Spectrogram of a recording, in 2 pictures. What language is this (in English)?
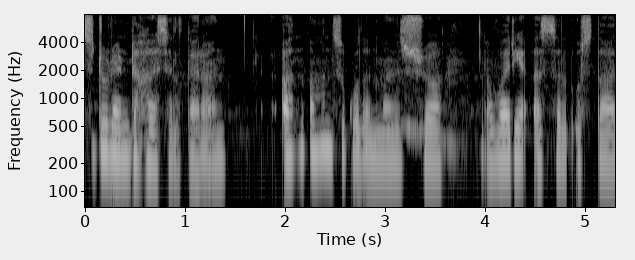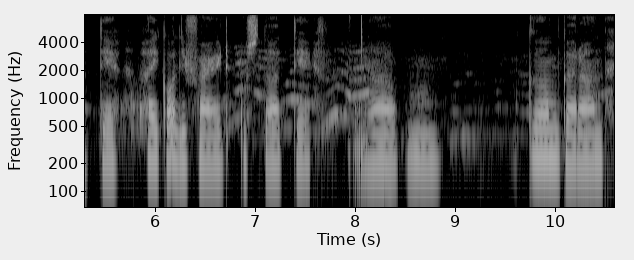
Kashmiri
